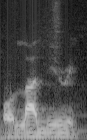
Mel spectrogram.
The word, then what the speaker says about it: Olalere: No special pronunciation. Olalere.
